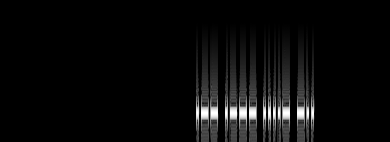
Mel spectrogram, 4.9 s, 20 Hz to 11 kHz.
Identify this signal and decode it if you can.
Morse code, heard as a keyed tone, about 40 wpm, 700 Hz. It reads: WJ4D
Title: USA Call Signs - 4 Characters - Repeated 3x - 40wpm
